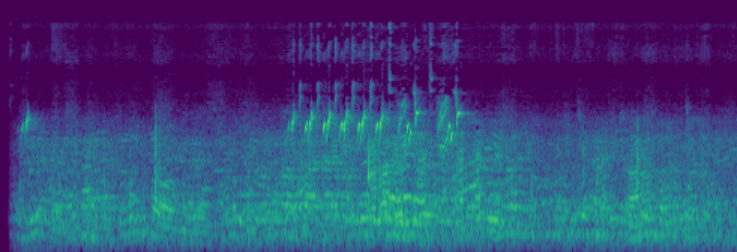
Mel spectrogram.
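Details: Goldfinch singing with a rolling delivery: a run of quick, bright, high twittering notes in the middle of the recording, over steady background voices and chatter.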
